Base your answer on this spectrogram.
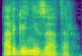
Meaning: organizer
- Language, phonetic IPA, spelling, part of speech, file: Russian, [ɐrɡənʲɪˈzatər], организатор, noun, Ru-организатор.ogg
